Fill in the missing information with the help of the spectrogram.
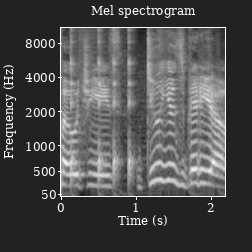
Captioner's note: pop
